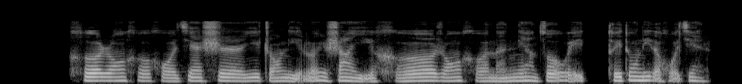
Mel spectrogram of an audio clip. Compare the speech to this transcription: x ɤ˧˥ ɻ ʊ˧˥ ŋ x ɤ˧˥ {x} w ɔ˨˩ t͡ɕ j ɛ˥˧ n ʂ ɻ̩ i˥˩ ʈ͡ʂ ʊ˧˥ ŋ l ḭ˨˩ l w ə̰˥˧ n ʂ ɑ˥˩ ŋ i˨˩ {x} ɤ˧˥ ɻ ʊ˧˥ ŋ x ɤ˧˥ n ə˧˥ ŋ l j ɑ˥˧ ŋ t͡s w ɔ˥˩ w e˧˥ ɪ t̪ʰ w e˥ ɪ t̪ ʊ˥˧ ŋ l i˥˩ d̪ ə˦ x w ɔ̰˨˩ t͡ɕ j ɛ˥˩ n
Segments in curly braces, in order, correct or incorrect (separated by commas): correct, correct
